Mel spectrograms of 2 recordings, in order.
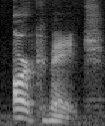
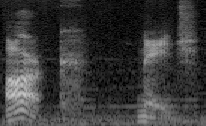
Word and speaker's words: archmage: but he's higher than other wizards it's actually archmage not arch mage that it is an accepted pronunciation but it is not correct because arch pronouncing the h is referring to the physical structure arc mage or arc bishop refers to the position which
